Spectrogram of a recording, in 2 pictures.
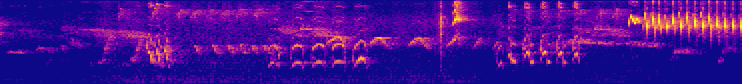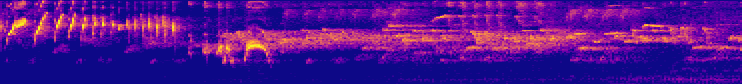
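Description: A songbird sings loud, varied whistles, trills and chirps close by.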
